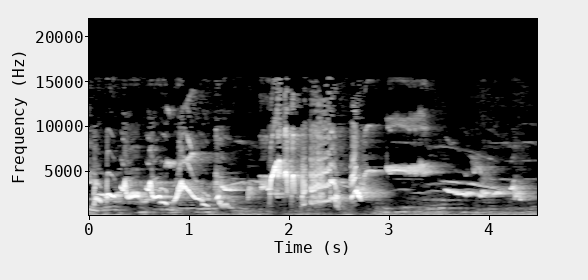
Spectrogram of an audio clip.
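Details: Lure song of an oriental magpie-robin, used to trigger energetic singing: looping whistled phrases rise and fall, then a burst of harsh high chatter gives way to long, thin, steady whistles.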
